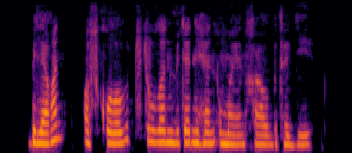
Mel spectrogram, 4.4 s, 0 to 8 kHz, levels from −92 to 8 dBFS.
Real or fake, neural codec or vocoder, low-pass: real; none; 7.2 kHz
